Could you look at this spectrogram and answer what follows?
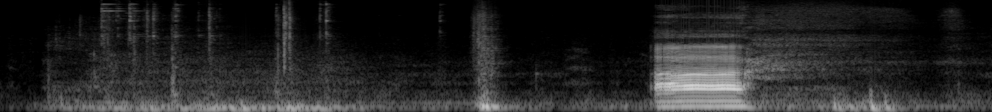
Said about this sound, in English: We're in the car. We are in the car and we are headed home. That was a movie that we just saw. Wow. Let's start the car and...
